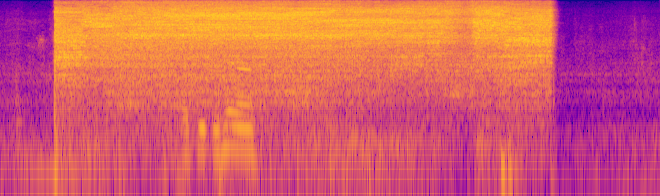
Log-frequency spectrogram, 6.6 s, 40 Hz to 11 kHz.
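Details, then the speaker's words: Peterbilt 379 with newly installed custom Grand General shifter top: loud steady hiss for about five seconds then stops dead, air exhausting from the shift valve because the red supply line was put in the outlet. "can hear air just exhausting out of that one. Oh, you know what? I got my lines backwards, y'all. I put my red in the outlet."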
